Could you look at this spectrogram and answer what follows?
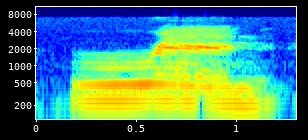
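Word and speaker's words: wren: and last I have the word Ren I need to underline my ghost letter digraph I need to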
